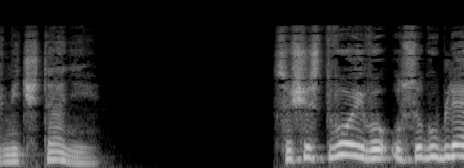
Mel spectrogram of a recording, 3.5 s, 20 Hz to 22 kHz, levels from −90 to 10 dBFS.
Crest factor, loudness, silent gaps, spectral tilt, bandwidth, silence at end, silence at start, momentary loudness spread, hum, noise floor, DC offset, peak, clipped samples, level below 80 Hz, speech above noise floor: 16 dB; -20 LUFS; 1.27-2.04 s; -5 dB/octave; 13 kHz; 0 s; 0 s; 11 LU; none; under -90 dBFS; under 0.1%; -6 dBFS; under 0.1%; -62 dBFS; over 71 dB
